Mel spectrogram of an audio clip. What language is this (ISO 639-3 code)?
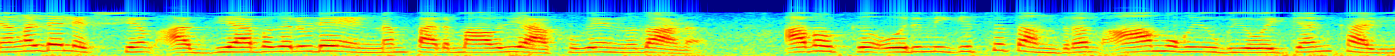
mal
